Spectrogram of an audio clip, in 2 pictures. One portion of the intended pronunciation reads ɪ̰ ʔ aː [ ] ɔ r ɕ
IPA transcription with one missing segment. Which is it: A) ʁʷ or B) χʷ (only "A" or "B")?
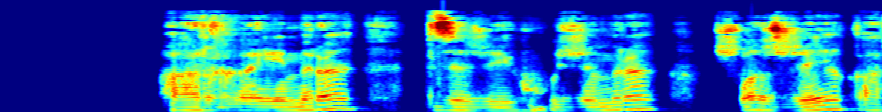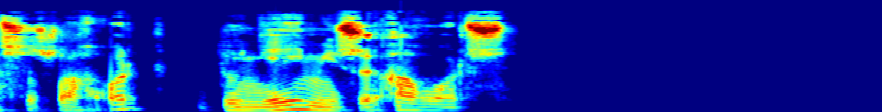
A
